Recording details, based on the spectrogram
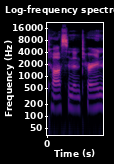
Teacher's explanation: You often drop the G sound, right? Tossing and turning and the D and N might blend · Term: G dropping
